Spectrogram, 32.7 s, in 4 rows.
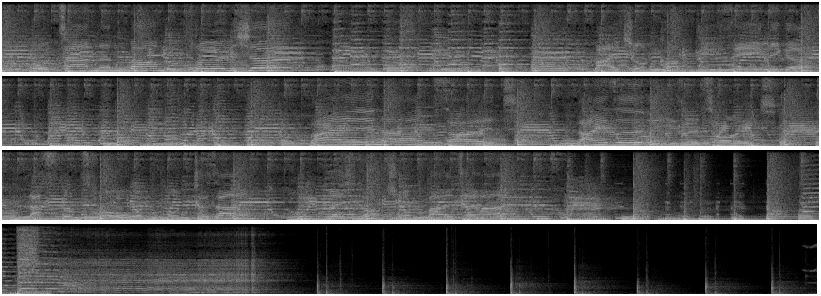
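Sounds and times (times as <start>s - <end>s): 
Christmas hip hop music: 0.0s - 25.1s.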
